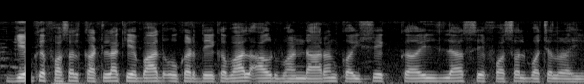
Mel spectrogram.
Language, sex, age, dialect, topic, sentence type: Bhojpuri, male, 18-24, Southern / Standard, agriculture, question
